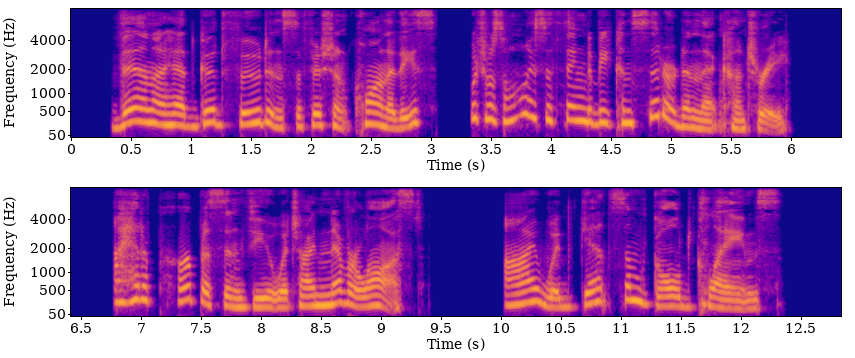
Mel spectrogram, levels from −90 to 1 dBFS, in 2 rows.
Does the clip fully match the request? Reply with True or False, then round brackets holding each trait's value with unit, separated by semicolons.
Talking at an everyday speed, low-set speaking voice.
False (165 wpm; 220 Hz)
